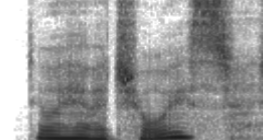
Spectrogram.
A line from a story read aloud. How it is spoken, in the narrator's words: She muttered, but Dimitri still heard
